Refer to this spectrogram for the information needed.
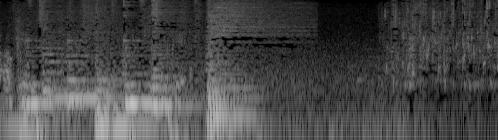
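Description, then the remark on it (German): Water trickles and splashes in an uneven, bubbling flow at a sacred spring where people cleanse themselves, loudest in the first two seconds, then fading to a softer, steady dribble with a faint hiss. “An dieser heiligen Quelle müssen wir uns reinigen, bevor wir den Palast besuchen.”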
